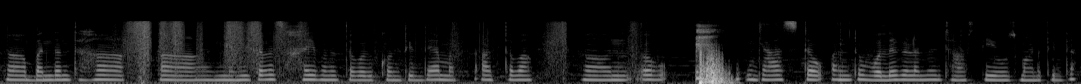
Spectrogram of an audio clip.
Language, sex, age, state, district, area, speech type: Kannada, female, 30-45, Karnataka, Davanagere, rural, spontaneous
